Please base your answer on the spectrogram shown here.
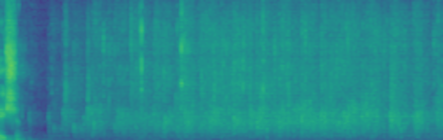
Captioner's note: audience applauding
